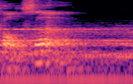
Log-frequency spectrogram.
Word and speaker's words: Tulsa: Tulsi was a shortened pronunciation of Dalhousie. Dalhousie becomes Tulsi. Tulsi would later be formally recorded as Tulsa when Josiah Perryman became Tulsa's first postmaster in 1878.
